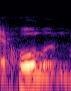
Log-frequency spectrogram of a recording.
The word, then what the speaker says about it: Haaland: Se o Haaland viesse, é Roland, né, como se fala, viesse, seria possível o Gabriel Jesus jogando pelo lado também?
